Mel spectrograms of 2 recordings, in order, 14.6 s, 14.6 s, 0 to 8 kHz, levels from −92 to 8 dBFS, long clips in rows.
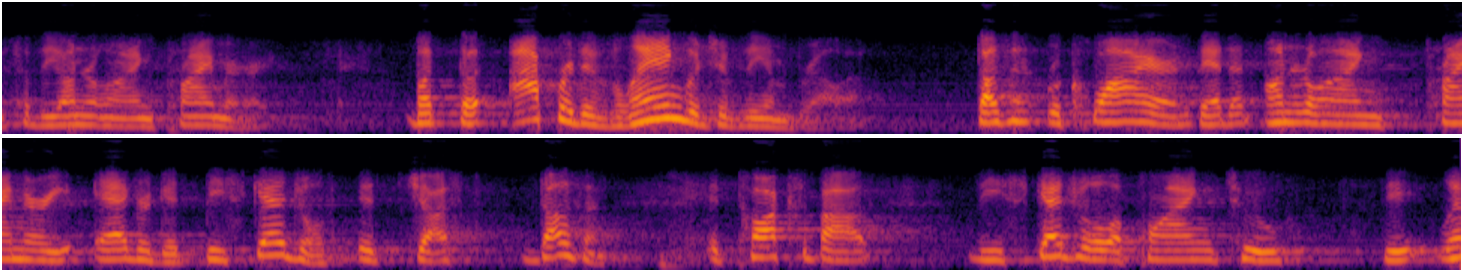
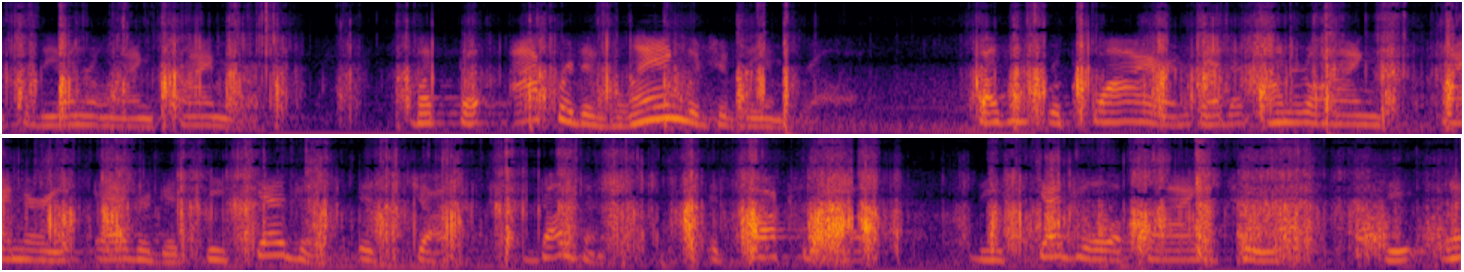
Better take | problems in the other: first | background sound (Run); 5 dB above the speech

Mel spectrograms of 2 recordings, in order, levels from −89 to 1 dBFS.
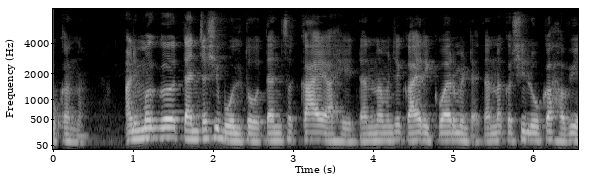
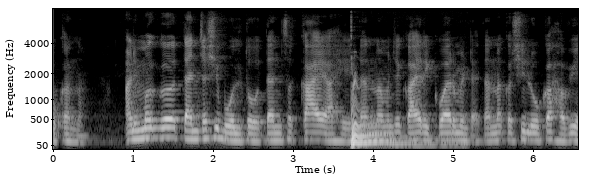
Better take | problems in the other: first | background sound (Guitar); 2 dB above the speech

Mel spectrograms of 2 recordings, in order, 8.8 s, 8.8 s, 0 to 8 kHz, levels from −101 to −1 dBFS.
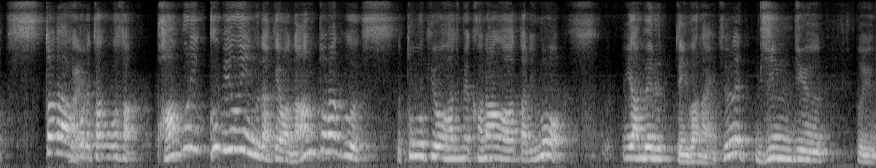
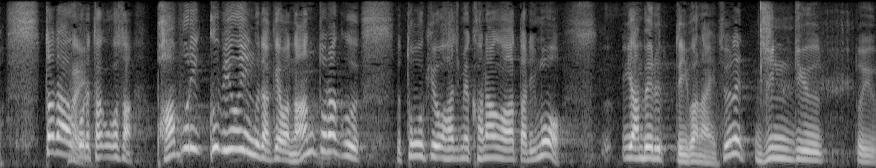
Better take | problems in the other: second | noise reduction (neural separator model SepFormer DNS4)

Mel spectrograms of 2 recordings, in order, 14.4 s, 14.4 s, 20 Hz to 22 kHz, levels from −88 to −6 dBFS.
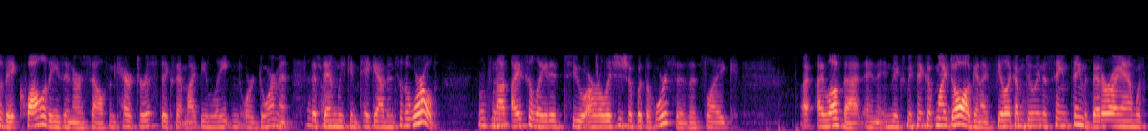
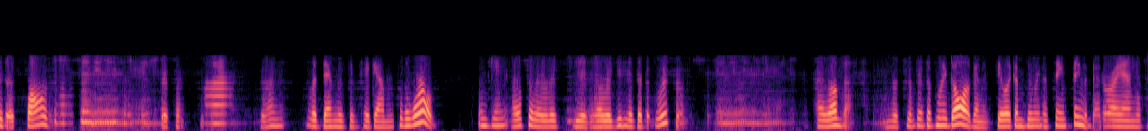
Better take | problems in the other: first | noise reduction (neural separator model SepFormer WHAMR!)

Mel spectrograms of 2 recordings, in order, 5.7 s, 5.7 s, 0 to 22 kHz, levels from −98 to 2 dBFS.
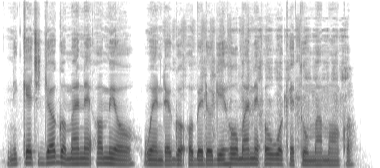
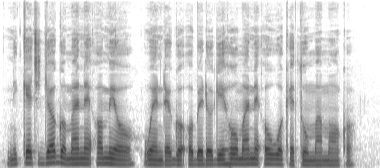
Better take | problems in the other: second | noise reduction (neural mask model Resemble Enhance denoiser)

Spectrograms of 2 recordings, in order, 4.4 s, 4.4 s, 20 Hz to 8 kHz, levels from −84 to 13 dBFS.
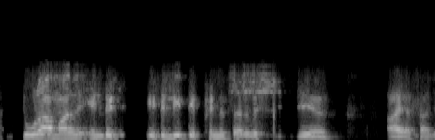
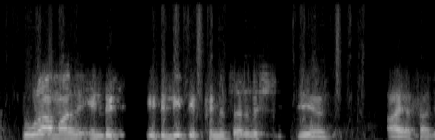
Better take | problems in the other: first | noise reduction (neural separator model SepFormer DNS4)

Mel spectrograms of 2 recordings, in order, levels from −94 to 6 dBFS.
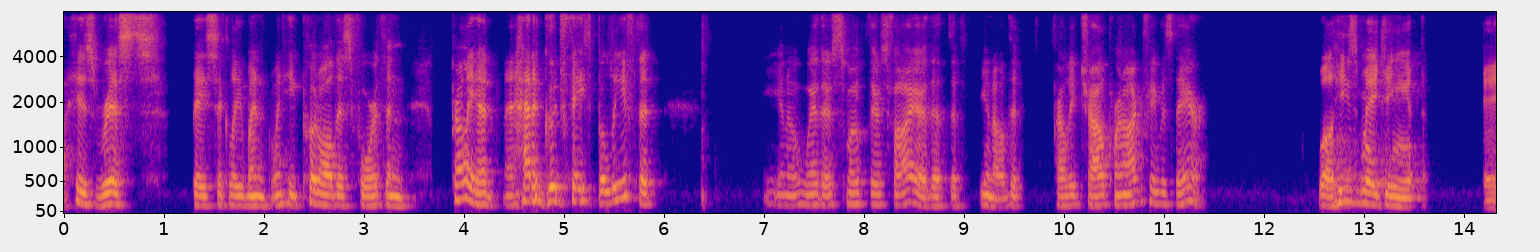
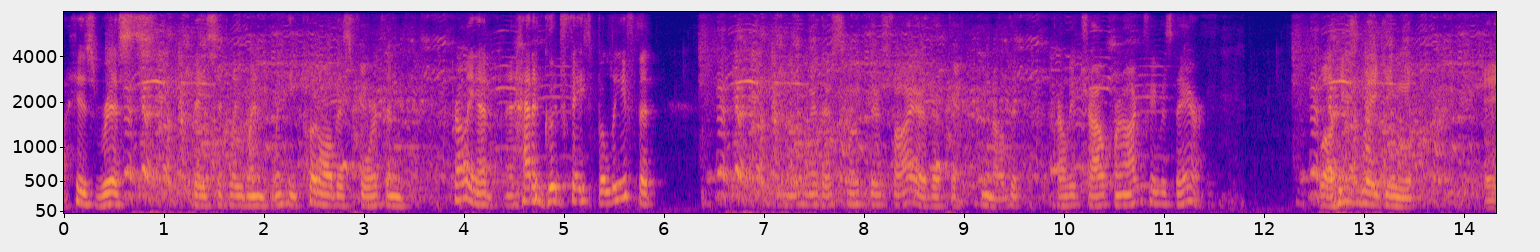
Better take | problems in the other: first | background sound (Crowd); 5 dB below the speech

